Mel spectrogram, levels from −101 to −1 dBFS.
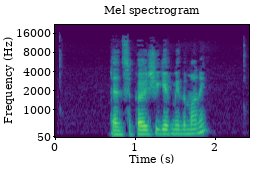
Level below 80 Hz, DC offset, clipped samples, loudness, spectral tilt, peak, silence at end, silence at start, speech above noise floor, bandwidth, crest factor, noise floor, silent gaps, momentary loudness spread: -66 dBFS; under 0.1%; under 0.1%; -28 LUFS; -4.5 dB/octave; -10 dBFS; 0.5 s; 0.7 s; 51 dB; 15 kHz; 20 dB; -78 dBFS; none; 8 LU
